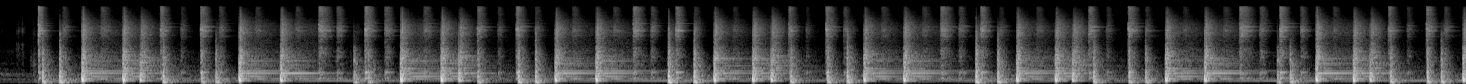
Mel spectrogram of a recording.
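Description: Drum kit played in a practice exercise: a continuous run of snare drum strokes and bass drum kicks, starting about half a second in. In the pattern, the bass drum comes back in right after two snare strokes.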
